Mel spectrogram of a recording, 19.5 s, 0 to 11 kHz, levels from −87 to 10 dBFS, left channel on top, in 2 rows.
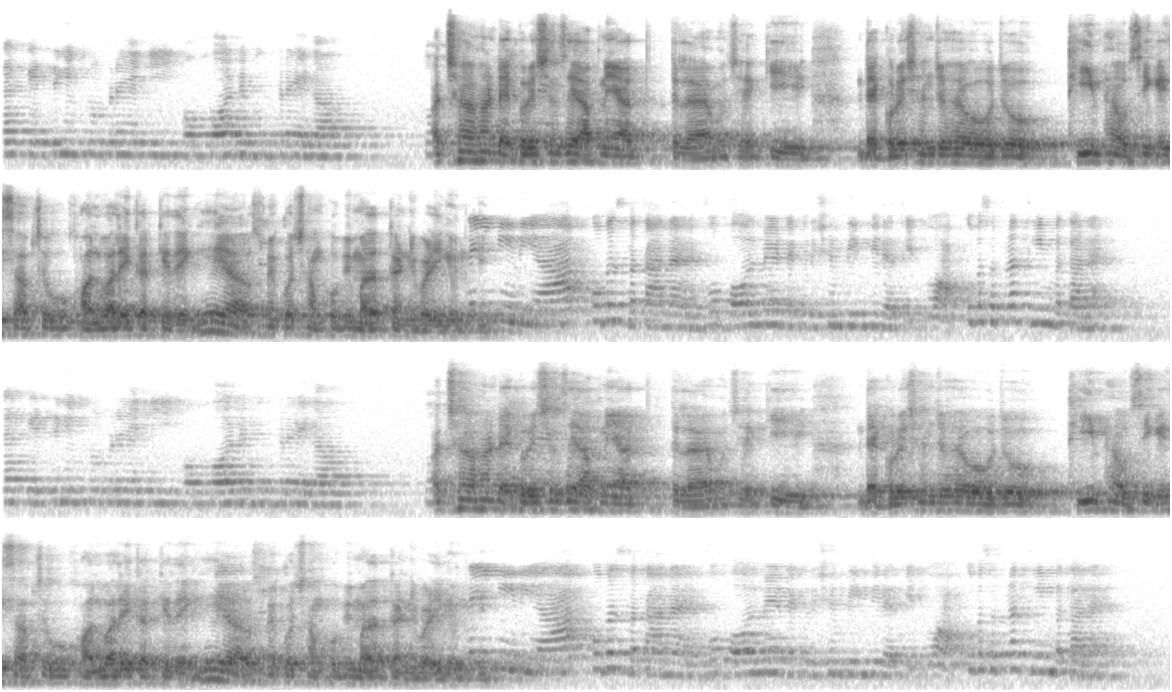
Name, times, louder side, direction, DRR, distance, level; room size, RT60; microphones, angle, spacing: voice 1, 0.0-2.8 3.5-4.9 11.5-12.2 13.5-18.9, left 1 dB, 35° left, 1 dB, 2.0 m, -41 dB
voice 2, 3.6-5.3 5.6-8.6 8.9-13.6, left 2 dB, 90° left, 7 dB, 1.1 m, -25 dB
20.0 x 10.0 x 3.1 m, 1.3 s
head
